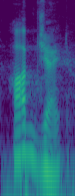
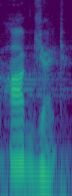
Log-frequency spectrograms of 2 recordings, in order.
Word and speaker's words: object: So for example, we got the word object, O-B-G-E-C-K. But it makes a difference how you pronounce it. Object or object means two completely different things.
